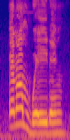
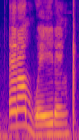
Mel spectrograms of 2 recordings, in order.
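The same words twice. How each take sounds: The two takes are said the same way.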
